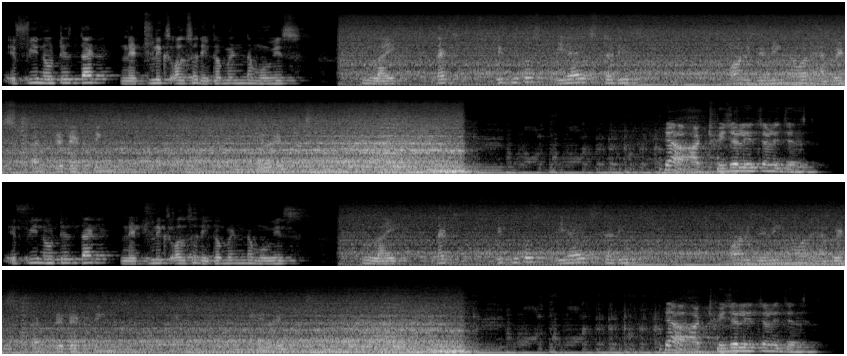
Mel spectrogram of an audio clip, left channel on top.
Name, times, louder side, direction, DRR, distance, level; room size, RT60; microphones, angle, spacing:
voice 1, 0.0-3.0 3.6-4.0 4.3-4.5 4.9-6.5 7.3-9.9 11.0-11.5, left 1 dB, 70° left, 3 dB, 2.0 m, -28 dB
sound 1, 3.4-13.1, left 2 dB, 40° left, 1.9 m, -25 dB
Musical instrument, 6.2-15.8, right 1 dB, 20° right, 2.4 m, -36 dB
voice 2, 14.4-16.5, left 1 dB, 20° left, 1 dB, 2.5 m, -25 dB
24.5 x 23.0 x 2.3 m, 0.39 s
head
